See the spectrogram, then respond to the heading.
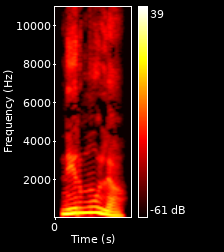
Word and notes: ನಿರ್ಮೂಲ: nirmūla

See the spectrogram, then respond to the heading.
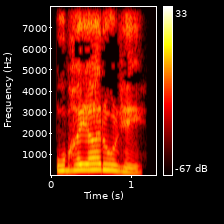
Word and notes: ಉಭಯಾರೂಢ: ubhayārūḍha; Kannada

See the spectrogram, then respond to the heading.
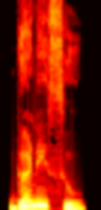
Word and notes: ಗಣಿಸು: gaṇisu

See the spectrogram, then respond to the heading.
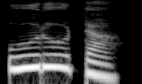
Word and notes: ಊರೂಟ: ūrūṭa

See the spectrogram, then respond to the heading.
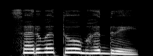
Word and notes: ಸರ್ವತೋಭದ್ರ: sarvatō bhadra; Kannada

